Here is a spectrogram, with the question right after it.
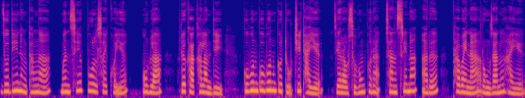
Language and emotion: Bodo, neutral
